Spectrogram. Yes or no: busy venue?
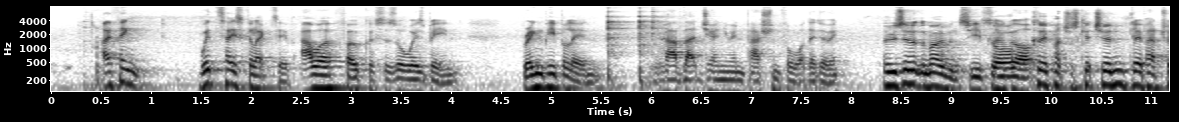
yes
